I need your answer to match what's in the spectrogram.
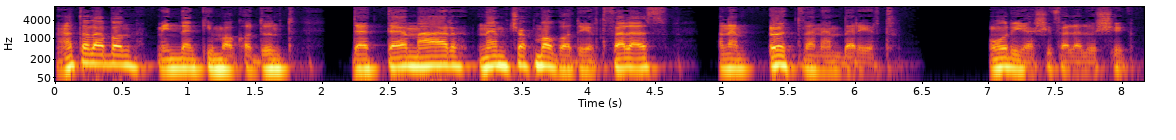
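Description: A man voicing a seasoned male legionary who gives measured, steady advice. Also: fairly low pitch, lightly acted. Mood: calm. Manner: measured, advising.

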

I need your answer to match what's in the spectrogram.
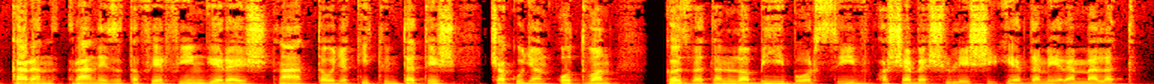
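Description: Man, audiobook narration, lowish voice, even measured reading.

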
